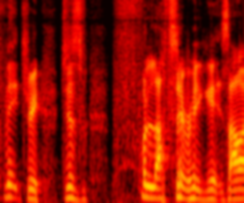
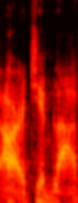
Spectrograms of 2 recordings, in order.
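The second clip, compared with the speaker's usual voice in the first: put-on classic theatrical stage pirate accent; 8 semitones lower than usual. Explaining where the classic pirate voice comes from: pirate voice. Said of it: "he did that on stage".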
